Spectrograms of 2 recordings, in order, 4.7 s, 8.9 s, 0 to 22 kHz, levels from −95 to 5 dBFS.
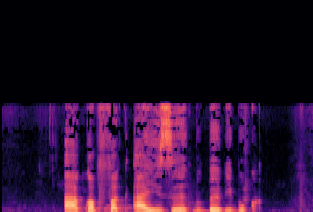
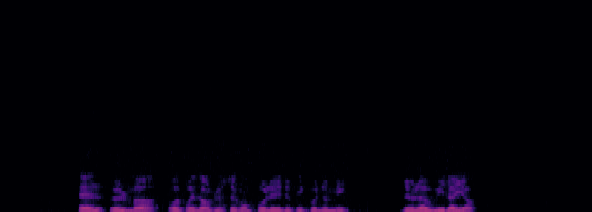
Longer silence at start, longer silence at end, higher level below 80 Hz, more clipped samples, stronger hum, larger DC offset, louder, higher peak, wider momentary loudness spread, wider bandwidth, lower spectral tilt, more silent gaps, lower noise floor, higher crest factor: second, 0.95 s vs 1.2 s; second, 0.85 s vs 1.75 s; first, -62 dBFS vs under -90 dBFS; neither; neither; neither; first, -17 LUFS vs -57 LUFS; first, 0 dBFS vs -42 dBFS; first, 11 LU vs 7 LU; second, 12 kHz vs 16 kHz; second, -4.5 dB/octave vs -7.5 dB/octave; second, none vs 5.72-5.76 s, 5.83-6.00 s; second, -67 dBFS vs under -90 dBFS; about the same, 18 dB vs 16 dB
